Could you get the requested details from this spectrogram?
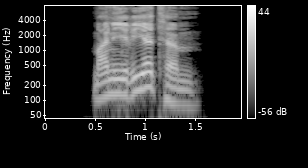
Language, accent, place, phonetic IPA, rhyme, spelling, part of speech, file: German, Germany, Berlin, [maniˈʁiːɐ̯təm], -iːɐ̯təm, manieriertem, adjective, De-manieriertem.ogg
- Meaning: strong dative masculine/neuter singular of manieriert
